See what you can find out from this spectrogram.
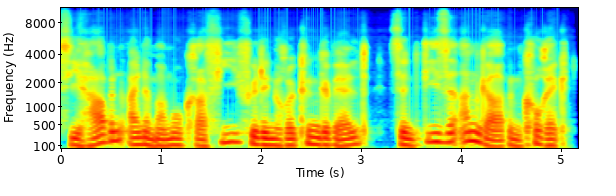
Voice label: german medical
